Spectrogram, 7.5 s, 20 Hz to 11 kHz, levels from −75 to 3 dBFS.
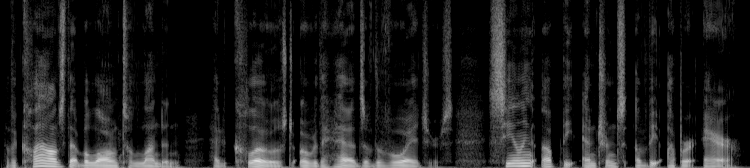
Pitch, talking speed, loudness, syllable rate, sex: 95 Hz, 185 wpm, -20 LUFS, 5.1 syllables/s, male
